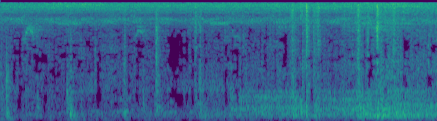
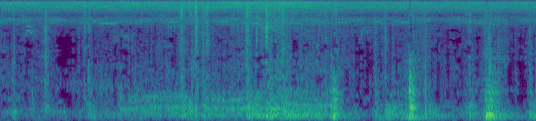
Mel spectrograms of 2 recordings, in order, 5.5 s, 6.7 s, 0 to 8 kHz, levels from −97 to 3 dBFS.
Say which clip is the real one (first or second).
second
